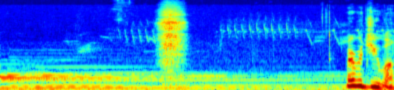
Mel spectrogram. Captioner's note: sniff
